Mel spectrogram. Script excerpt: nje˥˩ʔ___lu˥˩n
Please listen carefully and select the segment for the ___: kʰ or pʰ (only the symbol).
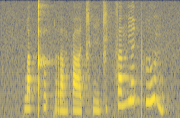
pʰ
